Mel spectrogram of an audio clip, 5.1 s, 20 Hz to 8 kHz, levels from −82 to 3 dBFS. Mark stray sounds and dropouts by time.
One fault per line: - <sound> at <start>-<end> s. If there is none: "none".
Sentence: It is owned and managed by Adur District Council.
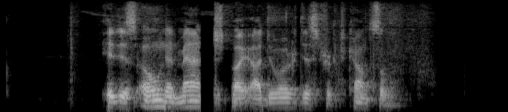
- dropout at 2.0-2.1 s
